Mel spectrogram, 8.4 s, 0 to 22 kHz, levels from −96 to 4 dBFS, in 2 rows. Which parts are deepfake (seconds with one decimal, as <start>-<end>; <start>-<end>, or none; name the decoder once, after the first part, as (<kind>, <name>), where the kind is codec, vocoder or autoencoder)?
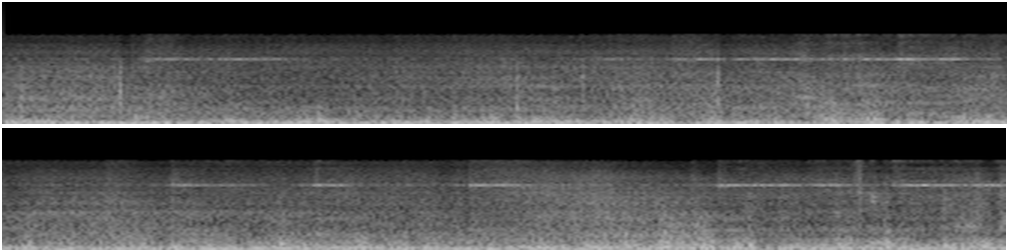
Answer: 0.0-8.4 (autoencoder, DAC-VAE)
